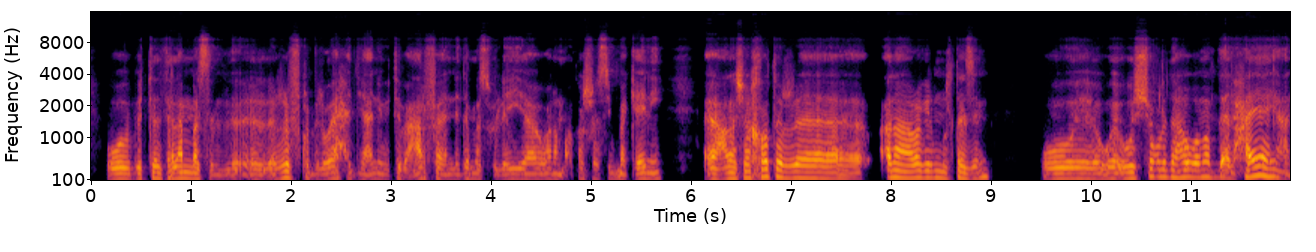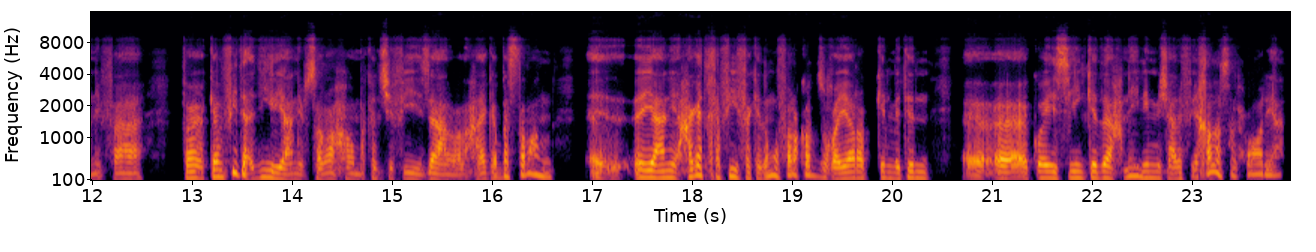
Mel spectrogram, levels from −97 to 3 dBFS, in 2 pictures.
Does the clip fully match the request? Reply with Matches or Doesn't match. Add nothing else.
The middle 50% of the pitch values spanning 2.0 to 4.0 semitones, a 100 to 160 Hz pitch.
Doesn't match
